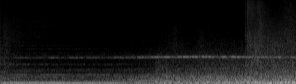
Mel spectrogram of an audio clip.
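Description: A spacecraft's engines hum low inside the cockpit.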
